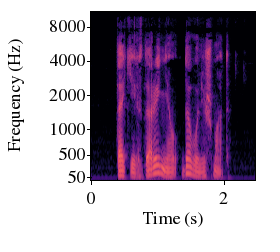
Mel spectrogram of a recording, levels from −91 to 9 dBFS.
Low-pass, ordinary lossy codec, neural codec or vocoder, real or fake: 9.9 kHz; AAC, 64 kbps; none; real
